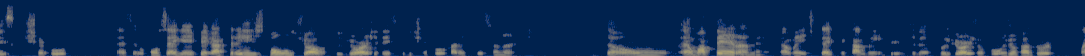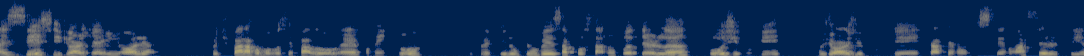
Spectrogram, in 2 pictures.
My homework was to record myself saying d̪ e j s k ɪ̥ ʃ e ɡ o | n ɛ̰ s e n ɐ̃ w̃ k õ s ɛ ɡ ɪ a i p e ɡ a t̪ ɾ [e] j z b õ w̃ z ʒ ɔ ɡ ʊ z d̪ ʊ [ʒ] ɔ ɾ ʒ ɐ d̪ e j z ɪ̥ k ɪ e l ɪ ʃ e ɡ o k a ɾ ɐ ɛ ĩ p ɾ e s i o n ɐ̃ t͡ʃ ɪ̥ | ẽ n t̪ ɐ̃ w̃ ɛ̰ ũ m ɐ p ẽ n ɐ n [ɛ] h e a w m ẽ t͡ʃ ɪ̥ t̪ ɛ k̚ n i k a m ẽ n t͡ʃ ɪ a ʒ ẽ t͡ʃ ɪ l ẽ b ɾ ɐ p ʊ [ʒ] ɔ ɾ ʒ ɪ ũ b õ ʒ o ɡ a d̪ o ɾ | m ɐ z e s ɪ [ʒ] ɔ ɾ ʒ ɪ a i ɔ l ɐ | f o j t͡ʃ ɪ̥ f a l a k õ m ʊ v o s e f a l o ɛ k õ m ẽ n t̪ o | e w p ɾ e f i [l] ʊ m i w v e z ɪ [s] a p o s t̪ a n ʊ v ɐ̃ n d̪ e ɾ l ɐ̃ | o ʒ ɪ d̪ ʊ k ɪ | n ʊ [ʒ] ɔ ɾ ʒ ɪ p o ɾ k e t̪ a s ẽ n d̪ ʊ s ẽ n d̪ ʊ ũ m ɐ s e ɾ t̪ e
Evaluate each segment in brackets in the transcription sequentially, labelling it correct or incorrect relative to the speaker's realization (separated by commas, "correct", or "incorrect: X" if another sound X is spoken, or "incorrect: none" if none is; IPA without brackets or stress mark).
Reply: correct, correct, correct, correct, correct, incorrect: ɾ, incorrect: z, correct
